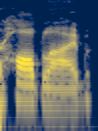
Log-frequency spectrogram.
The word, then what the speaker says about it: Halbleib: So my name is Conor Halbleib. That last name is Hall, like a hallway, Bleib, like tribe.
